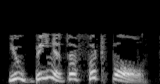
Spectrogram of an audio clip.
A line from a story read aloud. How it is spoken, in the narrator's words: snapped Glenda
